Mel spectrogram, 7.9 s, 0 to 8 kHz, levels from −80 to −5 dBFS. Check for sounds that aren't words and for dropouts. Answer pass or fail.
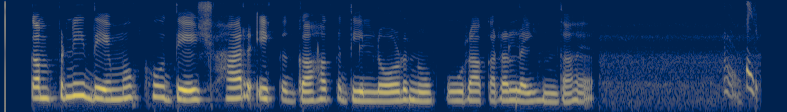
fail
